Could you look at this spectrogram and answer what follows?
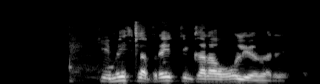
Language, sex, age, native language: Icelandic, male, 60-69, Icelandic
